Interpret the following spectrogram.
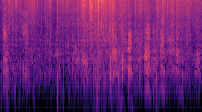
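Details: Two dogs, the Cane Corso female Siva and the Dogo Canario mix Manfred, playing roughly together; fast airy pants repeat about three times a second over dense scraping and tapping noises.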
